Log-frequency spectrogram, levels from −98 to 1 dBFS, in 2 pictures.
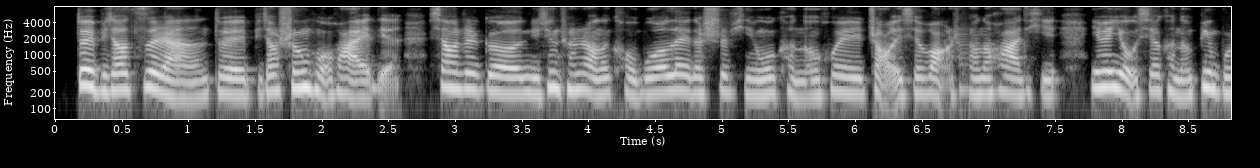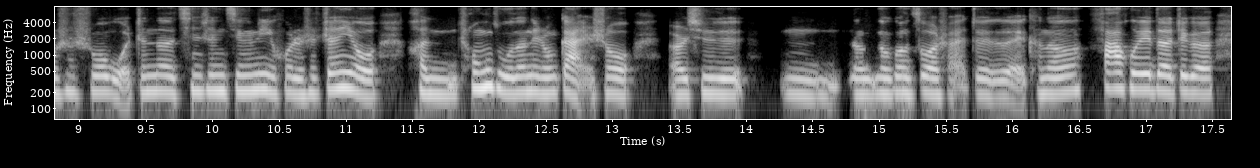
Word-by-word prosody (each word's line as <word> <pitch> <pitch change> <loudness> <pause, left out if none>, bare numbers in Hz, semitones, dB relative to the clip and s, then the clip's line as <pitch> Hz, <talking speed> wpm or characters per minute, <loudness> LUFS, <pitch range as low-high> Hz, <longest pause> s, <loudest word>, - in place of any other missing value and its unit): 对， 270 -1 +8
比 215 - -2
较 225 +1 +4
自 235 +2 +3
然， 165 -4 +3
对， 185 -3 +2
比 175 - -14
较 210 - +1
生 240 +2 +3
活 190 -5 -1
化 180 -4 +3
一 160 - -2
点。 - - -6 0.2
像 250 - +1
这 235 -1 +1
个 200 -3 +2
女 195 -1 -1
性 245 +7 +1
成 225 -1 -2
长 205 -5 +1
的 185 - -1
口 185 -2 -6
播 195 +3 +1
类 215 -1 +1
的 195 -1 -2
视 210 - -5
频， 190 -3 -5
我 185 +2 -1
可 190 0 -8
能 165 +2 -5
会 190 -1 -2
找 - - -1
一 - - -1
些 190 +2 -5
网 190 0 -1
上 190 -2 -6
的 185 - -2
话 190 -2 +1
题， 175 -2 -8 0.2
因 245 0 +2
为 250 - +6
有 235 - +3
些 215 +5 -4
可 210 -1 -6
能 175 -1 -2
并 245 0 +2
不 195 -1 -3
是 205 +2 -7
说 205 +1 -3
我 190 - 0
真 205 +1 -4
的 205 -2 -1
亲 210 +3 -4
身 215 0 0
经 210 +1 -1
历， 225 -2 +2
或 200 0 -5
者 180 - +1
是 195 - -5
真 230 +5 +2
有 185 -8 +3 0.2
很 185 -3 -2
充 245 +2 +3
足 215 -6 +2
的 200 +1 +1
那 205 -1 0
种 195 +1 0
感 - - +3
受， 185 -2 -1 0.2
而 180 0 -1
去 185 -1 0 0.3
嗯， 180 +4 -6
能 180 -1 -1
能 185 -1 +1
够 200 0 +1
做 190 0 +2
出 185 0 -6
来， - - -6
对， 180 -1 -4
对， 165 - -4
对。 165 - -1
可 - - -12
能 195 +3 0
发 235 -1 +5
挥 225 -1 +4
的 215 -2 +4
这 205 +1 0
个， 190 -2 +2
195 Hz, 300 characters per minute, -20 LUFS, 185-215 Hz, 0.3 s, 对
